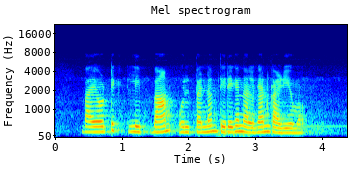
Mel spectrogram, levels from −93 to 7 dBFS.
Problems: none marked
